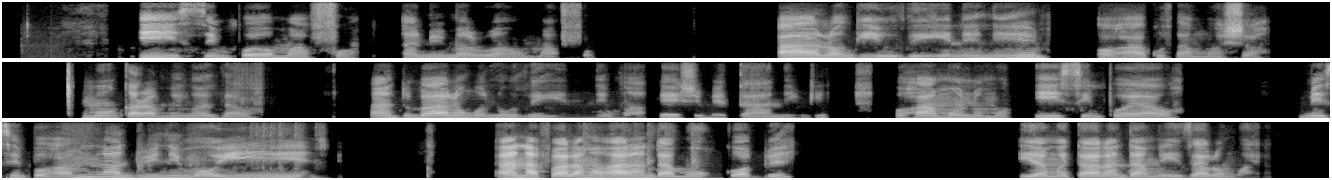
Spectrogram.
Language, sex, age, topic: Oshiwambo, female, 18-24, finance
